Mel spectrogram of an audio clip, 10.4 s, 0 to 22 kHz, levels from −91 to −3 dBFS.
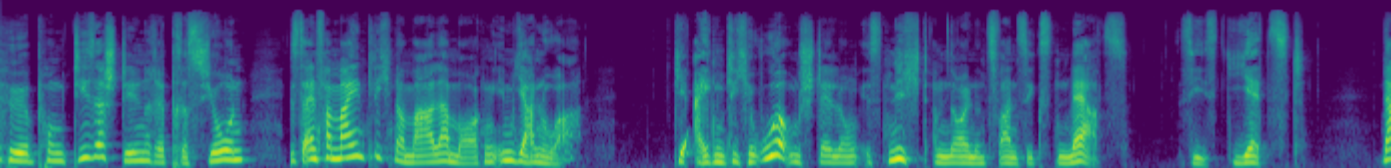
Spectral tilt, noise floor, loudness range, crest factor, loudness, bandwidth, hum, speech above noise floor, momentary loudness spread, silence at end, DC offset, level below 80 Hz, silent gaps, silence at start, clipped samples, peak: -5.5 dB/octave; -67 dBFS; 3 LU; 18 dB; -19 LUFS; 16 kHz; none; 48 dB; 14 LU; 0 s; under 0.1%; -54 dBFS; none; 0 s; under 0.1%; -2 dBFS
